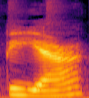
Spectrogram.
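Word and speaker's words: tía: it's like Auntie um the real word is Thea t-i-a but everybody calls their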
